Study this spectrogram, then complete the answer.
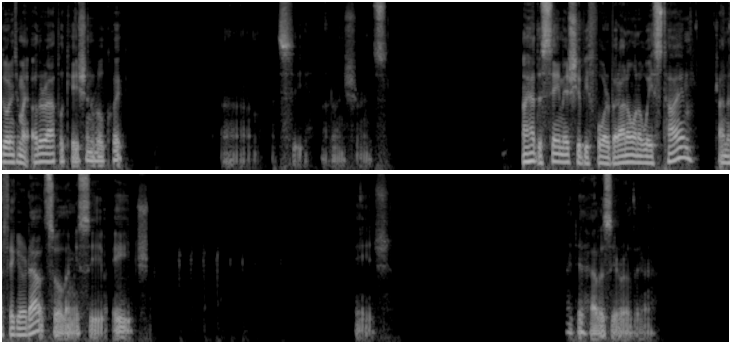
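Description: A young man talks calmly and closely into a microphone, in bursts with pauses.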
